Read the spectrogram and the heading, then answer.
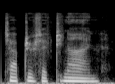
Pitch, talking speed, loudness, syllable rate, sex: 150 Hz, 155 wpm, -16 LUFS, 5.3 syllables/s, female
